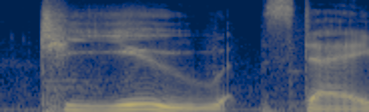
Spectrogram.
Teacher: People of our grandparents' generation would have said Tuesday with a y in it.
